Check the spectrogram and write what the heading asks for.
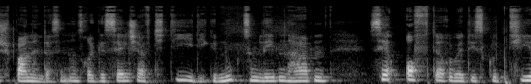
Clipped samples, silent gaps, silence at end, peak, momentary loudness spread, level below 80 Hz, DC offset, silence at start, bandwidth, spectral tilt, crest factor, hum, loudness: under 0.1%; none; 0 s; -2 dBFS; 7 LU; -56 dBFS; under 0.1%; 0 s; 16.5 kHz; -5.5 dB/octave; 20 dB; none; -22 LUFS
